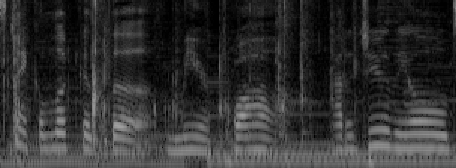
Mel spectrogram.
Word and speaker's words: mirepoix: Thank you for everyone that told me this is not mirepoix, but it's pronounced mirepoix.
